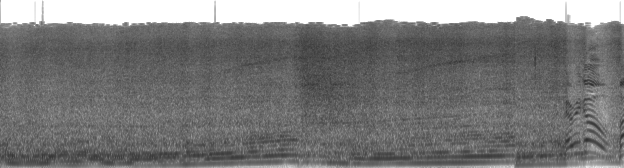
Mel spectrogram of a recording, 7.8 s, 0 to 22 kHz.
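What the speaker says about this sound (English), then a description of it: "This car, we're trying to make 500 horsepower on a Dyno jet with stock ECU, stock motor" A Mitsubishi Evo 8 with stock ECU and stock motor and an old-style mechanical 35R turbo revs hard on a Dynojet dyno, a loud sustained engine roar climbing in pitch, with a person's voice over the top.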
